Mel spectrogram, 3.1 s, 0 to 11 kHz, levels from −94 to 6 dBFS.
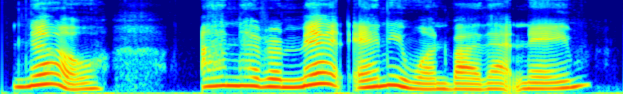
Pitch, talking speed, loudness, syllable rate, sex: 255 Hz, 175 wpm, -16 LUFS, 5.1 syllables/s, female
